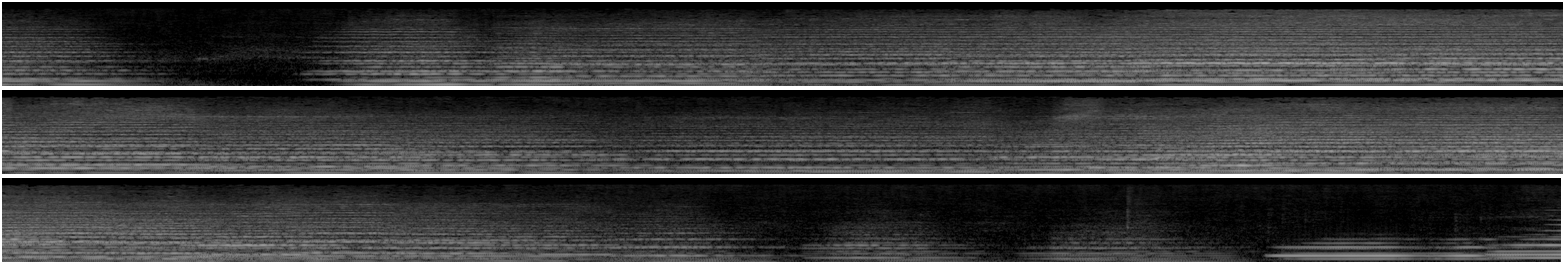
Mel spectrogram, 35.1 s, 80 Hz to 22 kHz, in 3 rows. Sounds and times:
Violin, fiddle: 0.0s - 1.1s, 2.4s - 33.0s.

